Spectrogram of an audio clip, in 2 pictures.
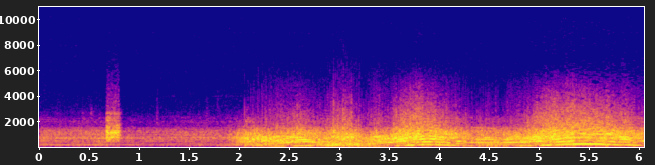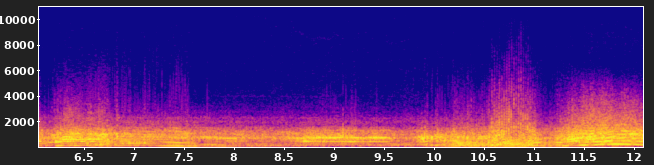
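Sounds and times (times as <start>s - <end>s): sports car engine revving: 1.9s - 12.0s.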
